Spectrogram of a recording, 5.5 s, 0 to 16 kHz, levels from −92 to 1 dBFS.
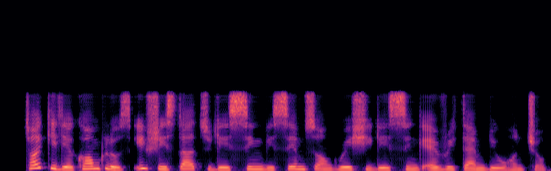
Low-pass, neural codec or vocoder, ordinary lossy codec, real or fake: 7.2 kHz; codec, 16 kHz, 0.7 kbps, FocalCodec; none; fake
